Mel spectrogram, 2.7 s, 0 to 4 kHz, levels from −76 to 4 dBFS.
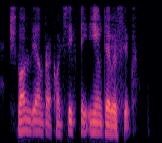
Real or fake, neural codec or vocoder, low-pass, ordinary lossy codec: fake; codec, 16 kHz, 0.5 kbps, FreqCodec, larger model; 3.6 kHz; Opus, 24 kbps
